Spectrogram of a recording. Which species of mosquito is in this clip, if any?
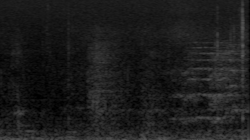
Culex pipiens complex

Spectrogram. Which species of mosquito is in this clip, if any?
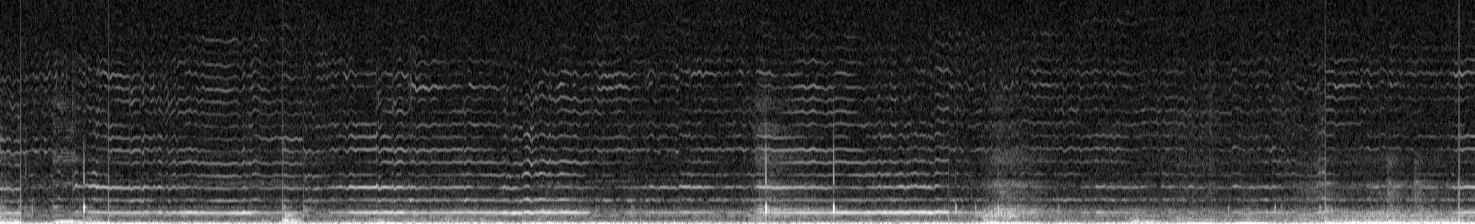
Culex quinquefasciatus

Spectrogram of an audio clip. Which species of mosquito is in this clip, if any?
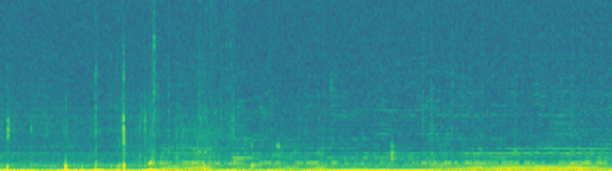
Mansonia uniformis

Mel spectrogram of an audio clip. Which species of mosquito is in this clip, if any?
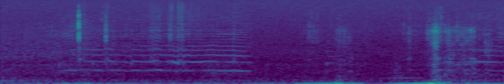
Anopheles squamosus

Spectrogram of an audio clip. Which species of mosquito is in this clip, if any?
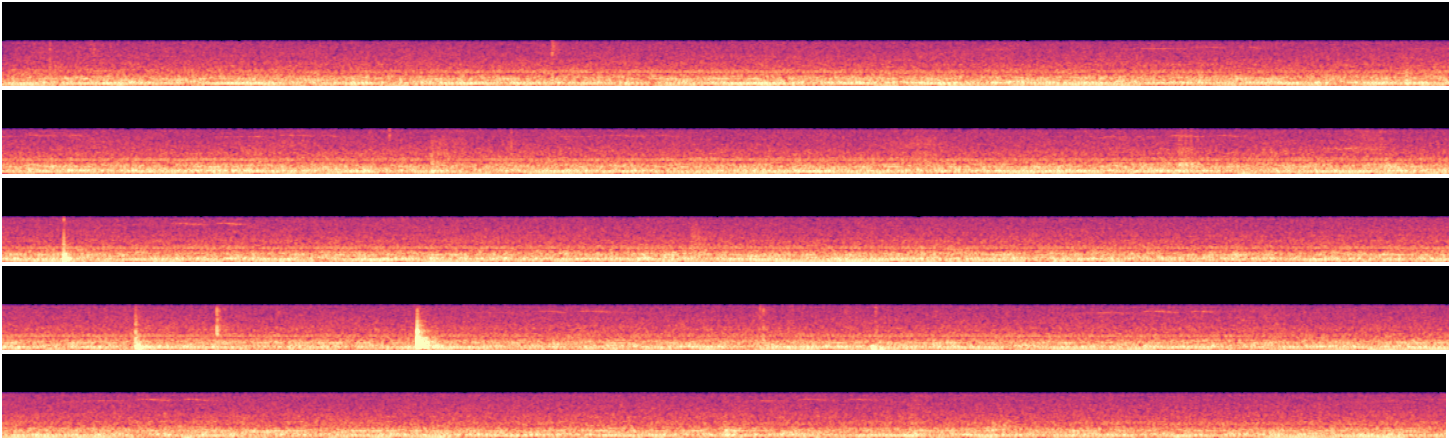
no mosquito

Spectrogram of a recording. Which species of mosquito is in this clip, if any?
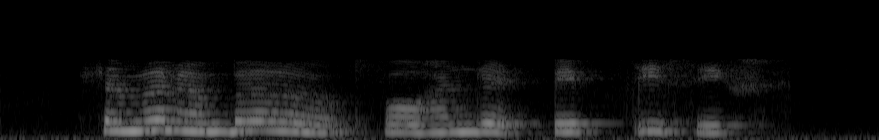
no mosquito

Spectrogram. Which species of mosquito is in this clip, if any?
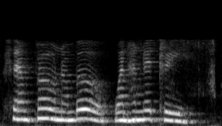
no mosquito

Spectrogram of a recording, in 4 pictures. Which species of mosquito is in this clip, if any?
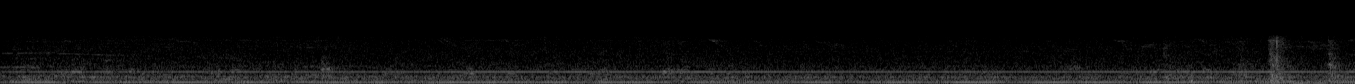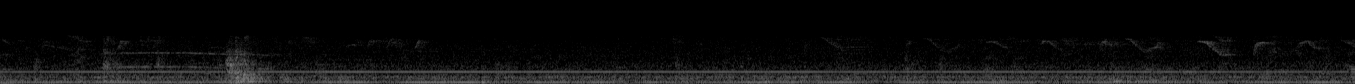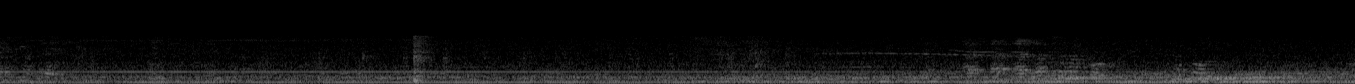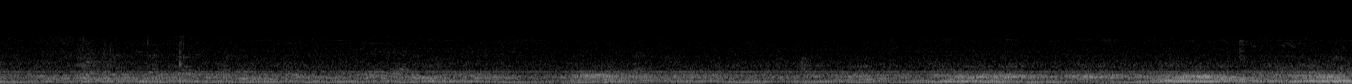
no mosquito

